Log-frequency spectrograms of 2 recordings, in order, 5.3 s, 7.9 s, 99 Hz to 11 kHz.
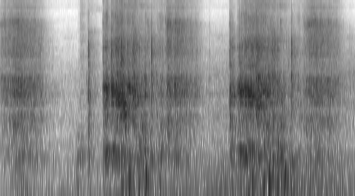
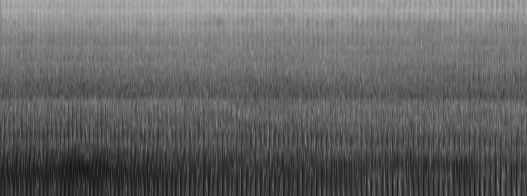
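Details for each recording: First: Early-1970s BF Goodrich push mower engine, a seized barn find now freed and spinning over well, is pull-cranked twice with a rough whirr but never fires; a spark tester shows no spark, and the next step is cleaning the ignition points. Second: Early-1970s BF Goodrich push mower, a barn find that sat for years with a seized engine, now freed and running outdoors after carburetor diaphragm work: a steady single-cylinder putter at about three and a half beats per second, even and unbroken. Normal running.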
